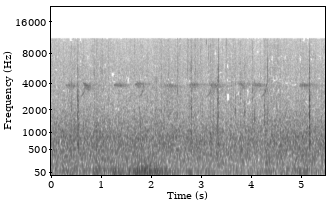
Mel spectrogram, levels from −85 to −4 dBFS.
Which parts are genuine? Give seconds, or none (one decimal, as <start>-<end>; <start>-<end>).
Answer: 0.0-5.5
